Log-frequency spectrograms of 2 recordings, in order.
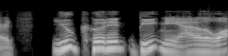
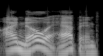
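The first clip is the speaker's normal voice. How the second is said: normal talking voice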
